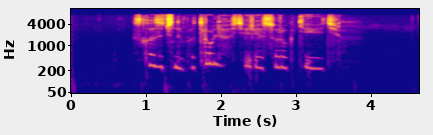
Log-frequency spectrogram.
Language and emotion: Russian, sad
